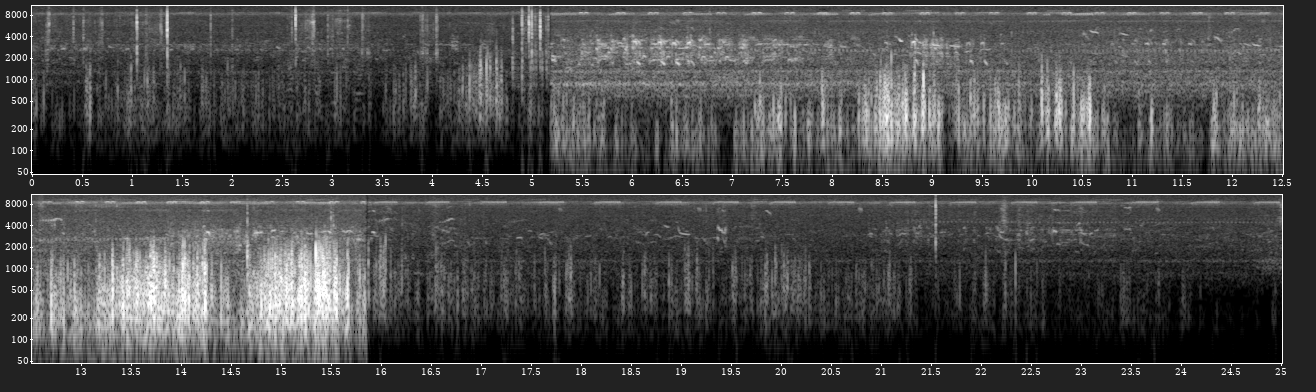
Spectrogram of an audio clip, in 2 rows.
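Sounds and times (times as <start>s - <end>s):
birds chirping: 0.0s - 23.5s
steady high whine: 5.2s - 16.0s.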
